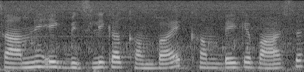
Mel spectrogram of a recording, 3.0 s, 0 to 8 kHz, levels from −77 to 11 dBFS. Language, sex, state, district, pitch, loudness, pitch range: Hindi, female, Punjab, Pathankot, 195 Hz, -15 LUFS, 180-210 Hz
